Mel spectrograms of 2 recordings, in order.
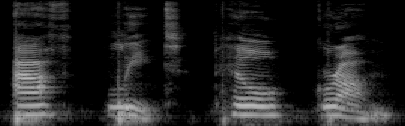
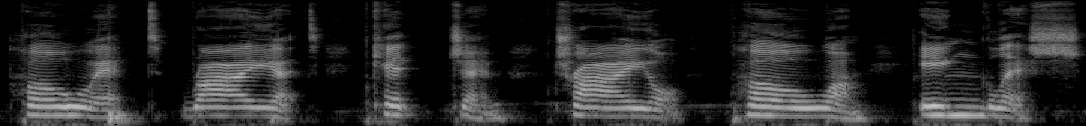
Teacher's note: there are two parts to each word, and the emphasis is in the first syllable.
